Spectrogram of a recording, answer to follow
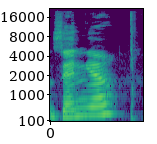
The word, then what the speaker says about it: Zegna: so this is I think our mini gildo Zegna Zegna it's how you pronounce that it's this again this - I've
